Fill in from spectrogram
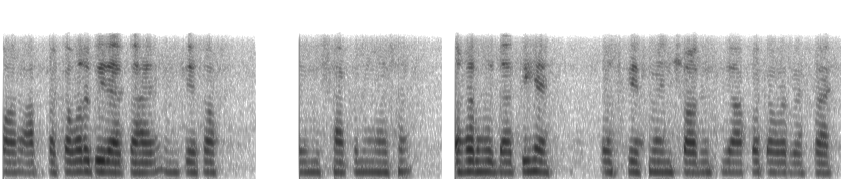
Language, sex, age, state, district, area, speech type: Urdu, male, 30-45, Uttar Pradesh, Rampur, urban, conversation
